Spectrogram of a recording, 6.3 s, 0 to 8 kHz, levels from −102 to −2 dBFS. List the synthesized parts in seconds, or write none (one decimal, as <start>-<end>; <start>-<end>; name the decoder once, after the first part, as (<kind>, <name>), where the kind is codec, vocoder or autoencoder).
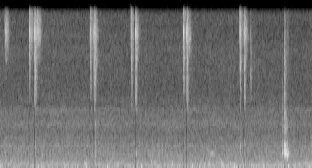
none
